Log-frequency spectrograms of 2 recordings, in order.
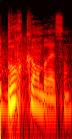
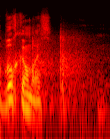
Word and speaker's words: Bourg-en-Bresse: Alors attention Laurent, parce qu'on dit Bourg-en-Bresse. Il faut faire très attention parce que les gens sont très susceptibles ici. Donc il faut dire Bourg-en-Bresse. C'est mon accent du sud-ouest qui me fait pas prononcer. Mais maintenant que j'ai bien retenu la leçon, ça sera Bourg-en-Bresse.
